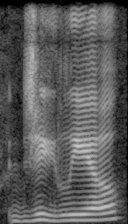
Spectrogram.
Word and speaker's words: Giglio: Giglio. Well, I mean, he's from Italy, so on the island that he grew up in, that's how they pronounce it, Yeah, in Sicily.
